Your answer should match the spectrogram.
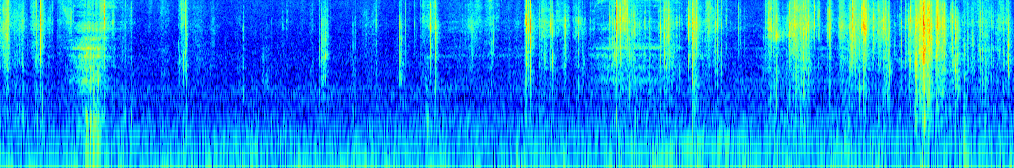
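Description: Plastic trading-card pack wrapper crinkling and tearing in the hands, with cards scraping and clicking against each other. There are many short crackles, the loudest burst near the end.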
